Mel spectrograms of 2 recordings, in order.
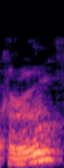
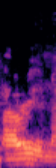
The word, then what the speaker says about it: Charun: What Karun would say? Who would say? Charun. I didn't realize that's how you pronounce that miserable fucking deity.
